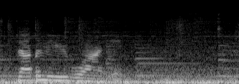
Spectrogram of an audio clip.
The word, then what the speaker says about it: wyn: So you spell it V-A-I-N, and the word in Afrikaans is W-Y-N. So in Afrikaans we say wyn vir die pyn. I think you got that one. Wine for the pain. So wyn is the word for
